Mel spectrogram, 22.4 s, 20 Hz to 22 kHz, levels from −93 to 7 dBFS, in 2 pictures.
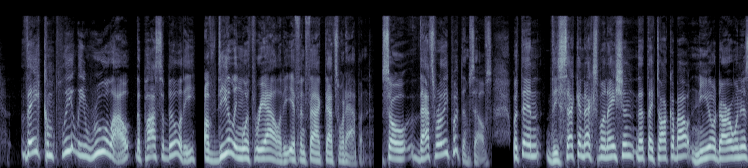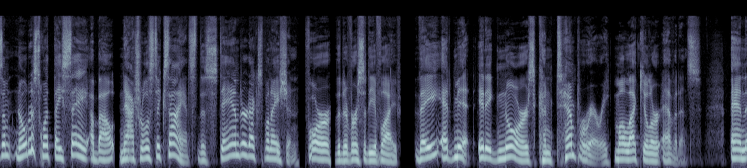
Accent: American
